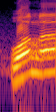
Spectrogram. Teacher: ma di sini majjais munfasil, panjangkan lebih daripada mad asli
